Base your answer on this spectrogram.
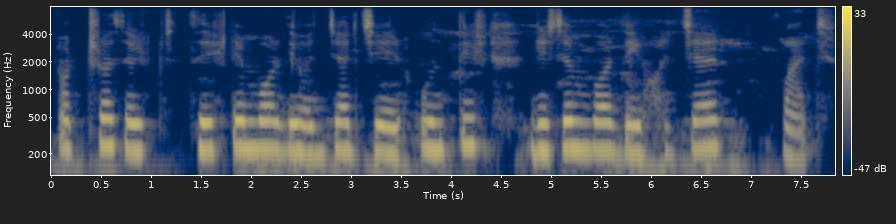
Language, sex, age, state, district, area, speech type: Odia, female, 18-30, Odisha, Nuapada, urban, spontaneous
